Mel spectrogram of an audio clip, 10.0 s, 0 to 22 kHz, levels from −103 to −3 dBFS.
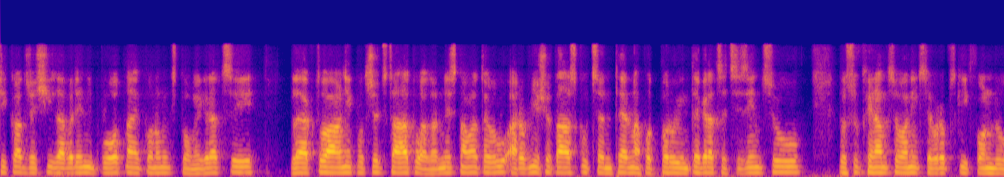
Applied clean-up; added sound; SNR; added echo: neural mask model DeepFilterNet 3.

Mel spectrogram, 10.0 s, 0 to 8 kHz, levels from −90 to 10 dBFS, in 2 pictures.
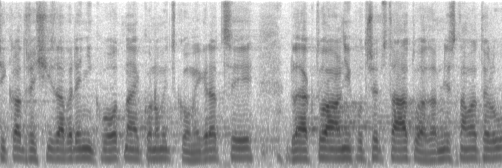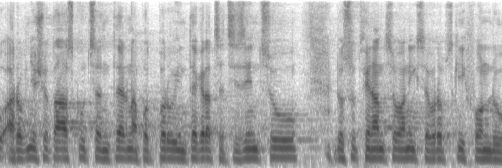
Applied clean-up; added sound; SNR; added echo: none; none; none; none.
